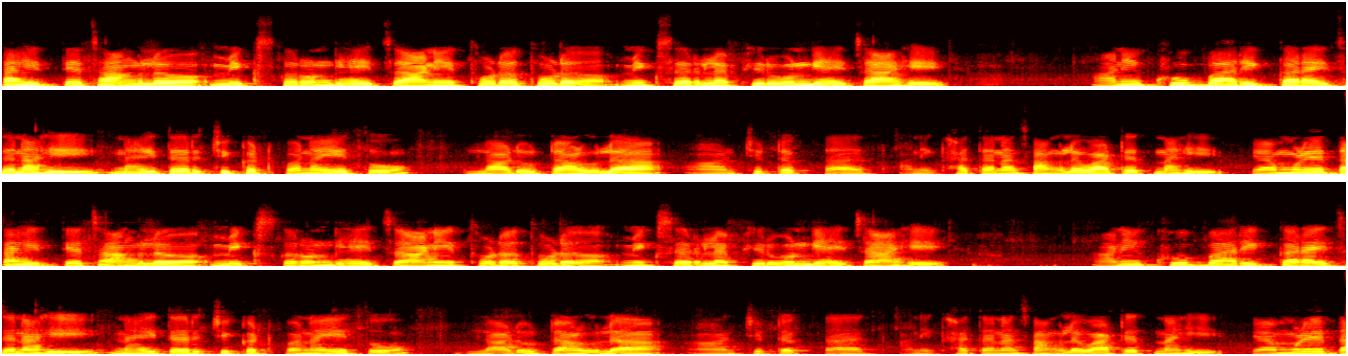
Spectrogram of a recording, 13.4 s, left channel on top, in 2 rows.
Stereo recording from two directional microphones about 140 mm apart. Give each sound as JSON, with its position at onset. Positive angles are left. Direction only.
{"t": 0.0, "sound": "speech", "side_deg": 35}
